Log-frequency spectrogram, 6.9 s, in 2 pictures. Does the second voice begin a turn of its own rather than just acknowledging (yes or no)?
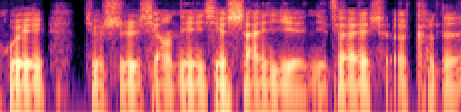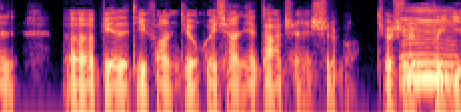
yes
